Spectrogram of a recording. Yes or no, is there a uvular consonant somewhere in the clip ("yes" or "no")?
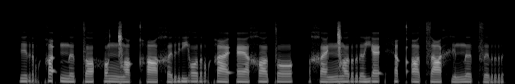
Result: yes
